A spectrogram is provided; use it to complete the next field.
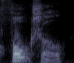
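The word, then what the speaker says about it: forecastle: is soon known in the for Castle or folkal as the sailors pronounce it consequently it was not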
